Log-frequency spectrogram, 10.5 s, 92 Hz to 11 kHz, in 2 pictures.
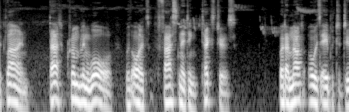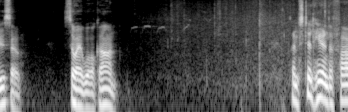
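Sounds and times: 
speech: 0.0s - 3.6s, 4.2s - 5.6s, 6.2s - 7.1s, 9.6s - 10.4s
birds chirping in a forest: 0.0s - 10.4s
soft rustling: 7.6s - 10.4s.

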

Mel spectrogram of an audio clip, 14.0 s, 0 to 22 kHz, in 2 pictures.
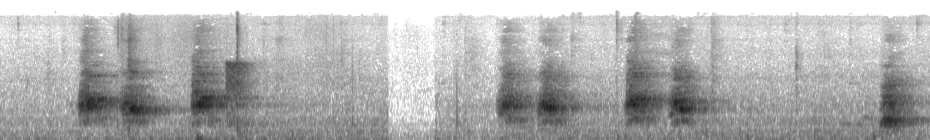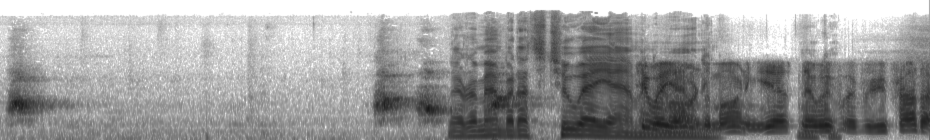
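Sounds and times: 
dog barking in a garden at night: 0.6s - 2.0s, 3.7s - 5.5s, 6.6s - 7.6s, 9.8s - 11.0s
speech: 10.4s - 13.9s.

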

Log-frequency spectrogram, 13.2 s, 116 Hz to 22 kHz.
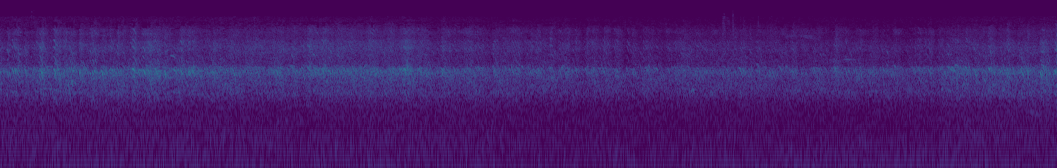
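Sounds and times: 
huge flock of rooks calling as they gather to roost: 0.0s - 13.1s.

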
